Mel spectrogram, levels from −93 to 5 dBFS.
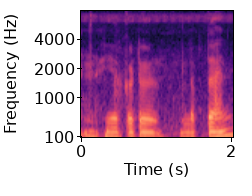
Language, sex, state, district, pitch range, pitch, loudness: Hindi, male, Bihar, Saran, 100-110 Hz, 105 Hz, -20 LUFS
